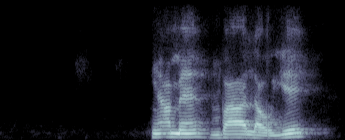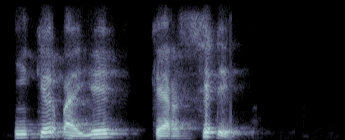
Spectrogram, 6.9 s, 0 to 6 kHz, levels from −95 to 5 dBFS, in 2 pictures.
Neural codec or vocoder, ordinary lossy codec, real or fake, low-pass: codec, 44.1 kHz, 7.8 kbps, DAC; Opus, 24 kbps; fake; 5.4 kHz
